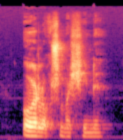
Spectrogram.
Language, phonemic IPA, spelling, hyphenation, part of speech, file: Dutch, /ˈoːr.lɔxs.maːˌʃi.nə/, oorlogsmachine, oor‧logs‧ma‧chi‧ne, noun, Nl-oorlogsmachine.ogg
- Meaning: 1. war machine (warfare depicted as machinery) 2. a military machine, such as an engine of war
